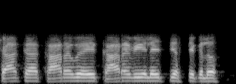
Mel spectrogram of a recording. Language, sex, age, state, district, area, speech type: Sanskrit, male, 60+, Karnataka, Shimoga, urban, conversation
